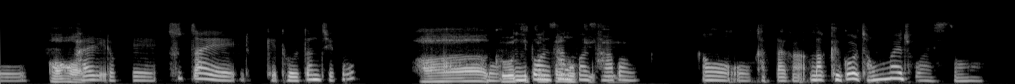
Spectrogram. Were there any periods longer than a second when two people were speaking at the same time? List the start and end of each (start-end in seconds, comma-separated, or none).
4.8-6.3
